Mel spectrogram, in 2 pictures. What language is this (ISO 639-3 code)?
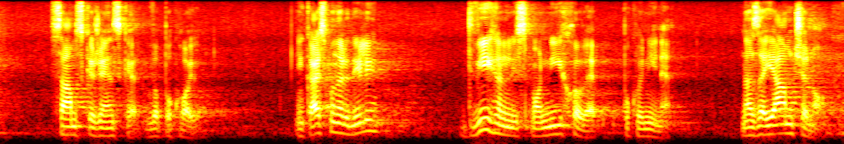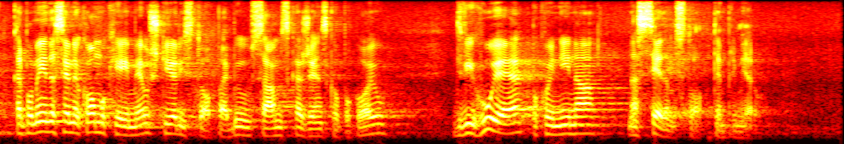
slv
